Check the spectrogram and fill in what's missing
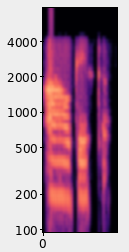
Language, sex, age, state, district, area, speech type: Tamil, female, 18-30, Tamil Nadu, Tenkasi, rural, conversation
